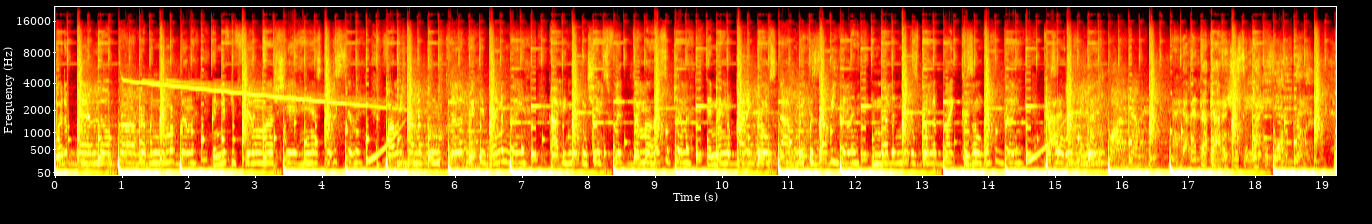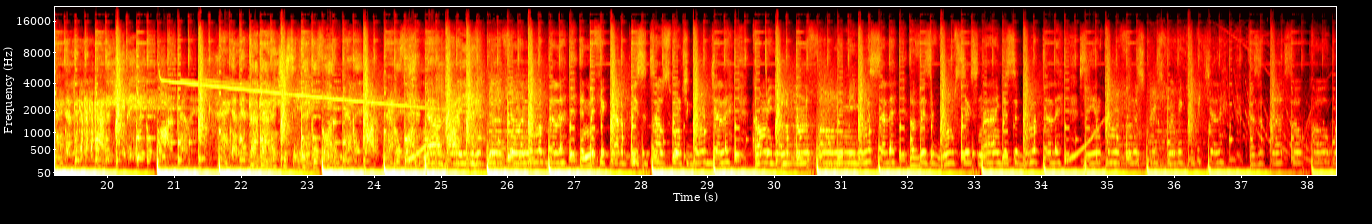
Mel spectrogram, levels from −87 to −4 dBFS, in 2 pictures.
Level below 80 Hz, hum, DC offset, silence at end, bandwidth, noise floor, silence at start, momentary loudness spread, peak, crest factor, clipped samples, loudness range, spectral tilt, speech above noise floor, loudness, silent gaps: -12 dBFS; none; under 0.1%; 0 s; 15.5 kHz; -31 dBFS; 0 s; 10 LU; 0 dBFS; 10 dB; under 0.1%; 9 LU; -3 dB/octave; 22 dB; -12 LUFS; none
